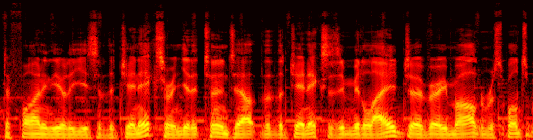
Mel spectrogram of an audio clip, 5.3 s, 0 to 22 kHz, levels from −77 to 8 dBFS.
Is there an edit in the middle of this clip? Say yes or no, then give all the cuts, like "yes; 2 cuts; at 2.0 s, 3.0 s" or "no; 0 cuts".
no; 0 cuts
